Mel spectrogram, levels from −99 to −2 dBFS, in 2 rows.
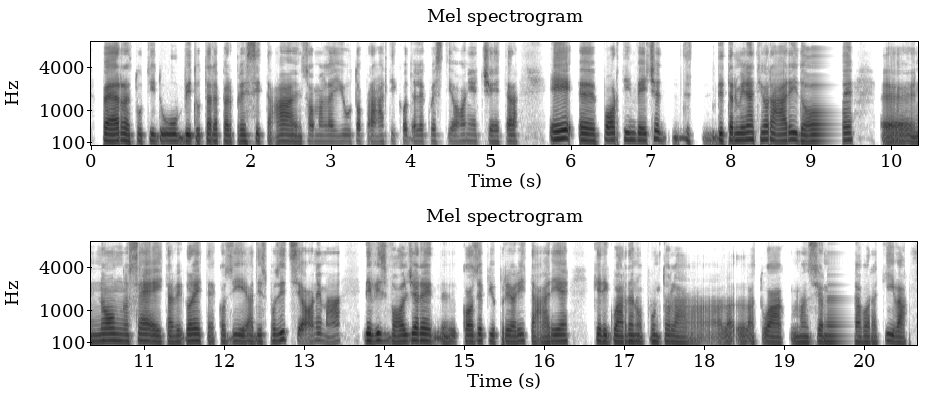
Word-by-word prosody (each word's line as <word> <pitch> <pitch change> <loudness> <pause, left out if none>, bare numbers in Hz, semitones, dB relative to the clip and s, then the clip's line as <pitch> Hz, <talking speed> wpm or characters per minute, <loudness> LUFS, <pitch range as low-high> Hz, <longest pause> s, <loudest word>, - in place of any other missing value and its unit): per 140 -2 +6
tutti 135 +1 -5
i - - -1
dubbi, 140 0 +2
tutte 130 +2 -2
le 135 - 0
perplessità, 130 0 -1
insomma 125 +1 -7
l'aiuto 125 +1 -8
pratico 125 +1 -8
delle 130 +1 -8
questioni 135 +1 -9
eccetera, 125 - -4 0.3
e, 180 +3 +6
uhm, 145 -2 +5
porti 155 +1 +2
invece 155 +2 +1
d 195 -8 -8
determinati 150 +2 +2
orari 155 -1 +4
dove, 135 +2 0 0.3
uhm, 110 - -1
non 140 0 +4
sei, 130 -3 +2
tra 120 - 0
virgolette, 135 +2 +1
così 130 0 -1
"a 125 - -1
disposizione", 135 +4 -1
ma 135 0 -4 0.2
devi 145 +1 +5
svolgere 135 +1 +3
d 115 - -4
cose 130 +1 +1
più 130 0 -3
prioritarie 130 0 0 0.3
che 140 - +1
riguardano, 125 0 +2
appunto, 130 +1 -3
la 115 -2 0 0.5
la - - -4
la - - -4
tua 115 -2 +1
mansione 120 +1 -2
lavorativa. 120 0 -1
130 Hz, 130 wpm, -27 LUFS, 125-140 Hz, 0.5 s, per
